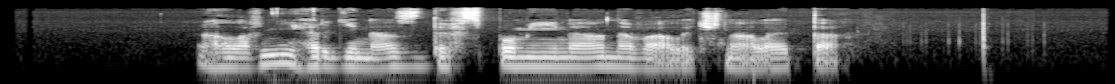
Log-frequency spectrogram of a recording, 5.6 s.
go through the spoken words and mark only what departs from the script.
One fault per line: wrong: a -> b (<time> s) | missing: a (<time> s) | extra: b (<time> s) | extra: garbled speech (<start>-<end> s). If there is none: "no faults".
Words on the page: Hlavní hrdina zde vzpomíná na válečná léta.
no faults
